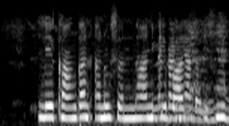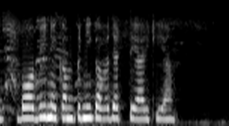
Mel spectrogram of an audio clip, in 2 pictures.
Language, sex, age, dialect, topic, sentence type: Hindi, female, 60-100, Awadhi Bundeli, banking, statement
